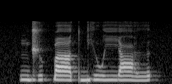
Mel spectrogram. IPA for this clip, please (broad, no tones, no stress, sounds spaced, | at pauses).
n d͡ʒ u k͡p ɑː t bʲ ə̤ w iː ʕ ə̤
